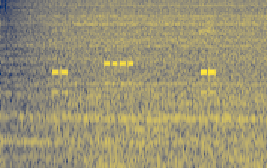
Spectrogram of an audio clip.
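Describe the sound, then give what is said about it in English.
Three short, high-pitched electronic beeps sound at uneven intervals in a hospital room, fairly faint against a steady low rumbling background, with no voices present. “Beeping. Again with the beeping.”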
